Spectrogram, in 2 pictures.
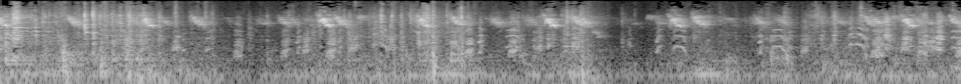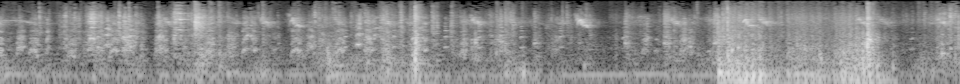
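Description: Partridges call with repeated sharp chirps close by.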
